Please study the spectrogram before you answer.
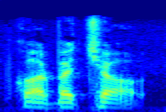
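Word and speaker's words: Gorbachev: ये ची भी लिखते हैं तो लेकिन प्रोनाउंस करते वक्त गोर्बाचोव।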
